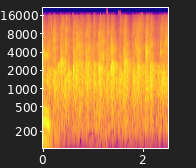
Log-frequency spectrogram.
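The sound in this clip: Audience applause, a continuous rush of clapping with gentle swells in loudness, sustained through the whole stretch.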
